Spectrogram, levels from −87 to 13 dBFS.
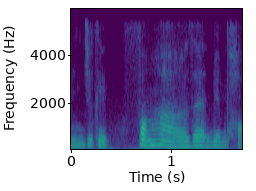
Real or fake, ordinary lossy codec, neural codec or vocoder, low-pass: fake; none; codec, 16 kHz in and 24 kHz out, 0.4 kbps, LongCat-Audio-Codec, fine tuned four codebook decoder; 5.4 kHz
